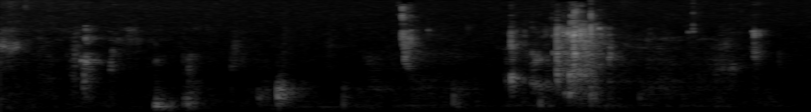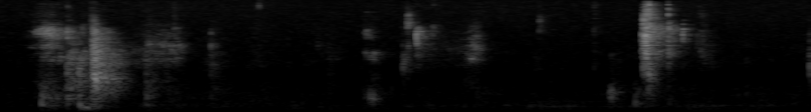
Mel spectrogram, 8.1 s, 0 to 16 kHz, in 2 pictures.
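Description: Close-up biting and chewing of a piece of fried chicken: irregular crackly crunches and wet chewing, with three louder bites about 3, 4.5 and 7 seconds in.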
